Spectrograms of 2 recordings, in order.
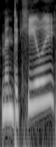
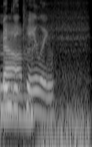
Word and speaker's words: Mindy Kaling: uh oh my God mendicily no that's not how you say it at all I am my brain not working the girl from the office and Mindy Kaling thank you she created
